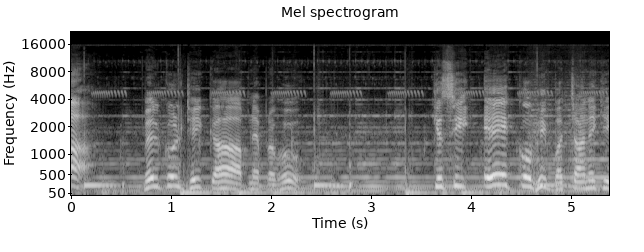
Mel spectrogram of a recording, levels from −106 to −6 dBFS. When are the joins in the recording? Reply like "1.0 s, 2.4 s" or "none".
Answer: none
